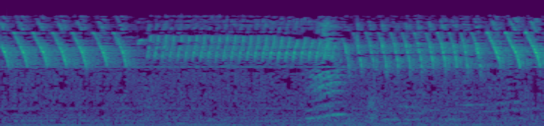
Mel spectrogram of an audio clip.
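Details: Dark male canary in full song, passing from quick repeated descending notes into a sustained buzzy high roll, then back into rapid even trills; a faint lower sweep is heard briefly partway through.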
